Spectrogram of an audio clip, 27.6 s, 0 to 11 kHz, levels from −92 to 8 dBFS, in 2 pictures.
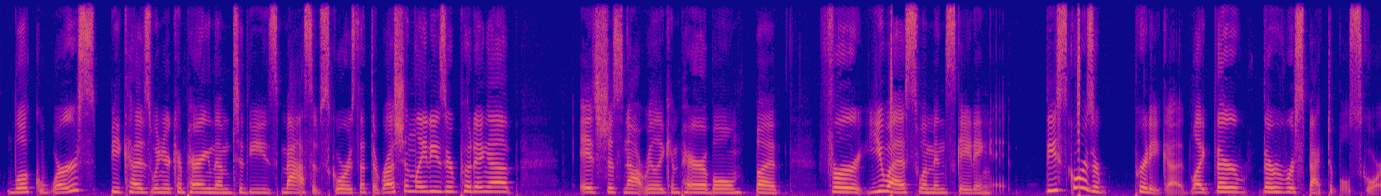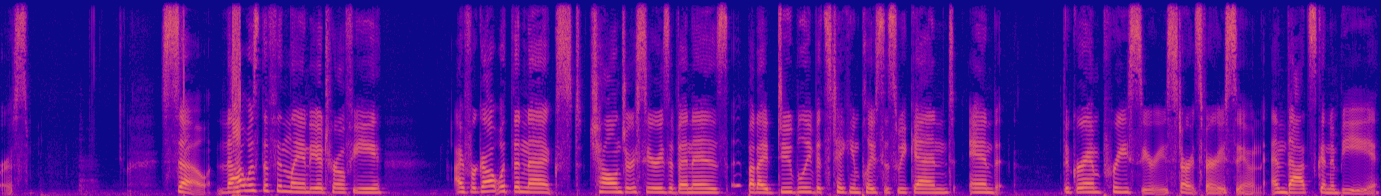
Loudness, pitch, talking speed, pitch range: -27 LUFS, 235 Hz, 165 wpm, 220-255 Hz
